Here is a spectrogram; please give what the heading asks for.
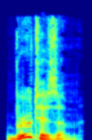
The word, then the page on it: brutism: British English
